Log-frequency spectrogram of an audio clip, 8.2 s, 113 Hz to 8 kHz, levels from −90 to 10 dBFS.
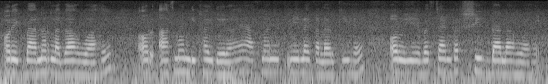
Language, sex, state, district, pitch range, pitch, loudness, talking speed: Hindi, female, Odisha, Khordha, 185-200 Hz, 190 Hz, -17 LUFS, 180 wpm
